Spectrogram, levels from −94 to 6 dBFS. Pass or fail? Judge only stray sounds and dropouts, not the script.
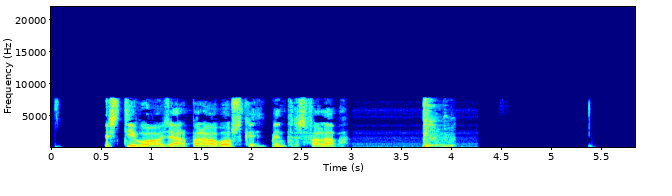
fail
